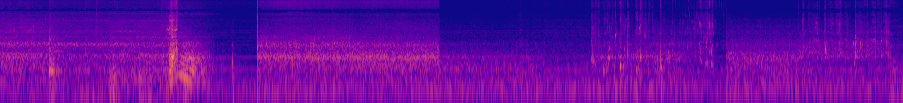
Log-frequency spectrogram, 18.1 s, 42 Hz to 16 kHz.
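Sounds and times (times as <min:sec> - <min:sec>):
liquid fizzing in a pot: 0:11.8 - 0:14.6, 0:16.0 - 0:18.0.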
